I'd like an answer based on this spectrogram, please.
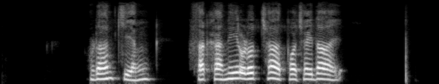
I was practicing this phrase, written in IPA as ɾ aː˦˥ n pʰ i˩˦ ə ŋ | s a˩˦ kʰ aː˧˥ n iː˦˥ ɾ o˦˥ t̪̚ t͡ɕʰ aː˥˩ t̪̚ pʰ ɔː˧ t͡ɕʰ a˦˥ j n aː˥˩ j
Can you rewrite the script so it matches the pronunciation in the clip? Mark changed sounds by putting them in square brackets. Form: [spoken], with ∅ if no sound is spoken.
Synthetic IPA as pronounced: ɾ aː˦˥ n [kʰ] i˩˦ ə ŋ | s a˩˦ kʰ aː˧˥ n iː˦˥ ɾ o˦˥ t̪̚ t͡ɕʰ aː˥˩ t̪̚ pʰ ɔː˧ t͡ɕʰ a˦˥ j [d] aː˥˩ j

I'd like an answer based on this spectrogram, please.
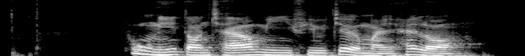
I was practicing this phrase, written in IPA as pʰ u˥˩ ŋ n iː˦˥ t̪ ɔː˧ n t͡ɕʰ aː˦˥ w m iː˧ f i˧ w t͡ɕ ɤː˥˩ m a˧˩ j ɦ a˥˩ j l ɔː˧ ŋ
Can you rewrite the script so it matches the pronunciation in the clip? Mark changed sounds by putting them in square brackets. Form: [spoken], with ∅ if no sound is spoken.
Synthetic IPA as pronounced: pʰ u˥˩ ŋ n iː˦˥ t̪ ɔː˧ n t͡ɕʰ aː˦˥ w m iː˧ f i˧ w t͡ɕ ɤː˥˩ m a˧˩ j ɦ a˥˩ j l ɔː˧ ŋ

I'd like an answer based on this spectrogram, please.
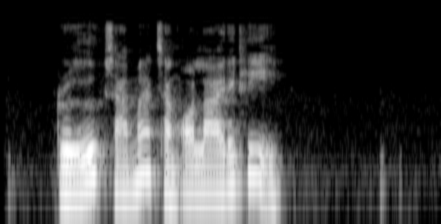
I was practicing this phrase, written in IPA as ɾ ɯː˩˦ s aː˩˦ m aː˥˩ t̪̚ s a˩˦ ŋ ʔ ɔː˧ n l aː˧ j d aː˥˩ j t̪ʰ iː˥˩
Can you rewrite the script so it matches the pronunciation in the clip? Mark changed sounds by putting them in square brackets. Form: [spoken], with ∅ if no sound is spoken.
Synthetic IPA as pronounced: ɾ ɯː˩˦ s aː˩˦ m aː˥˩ t̪̚ s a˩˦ ŋ ʔ ɔː˧ n l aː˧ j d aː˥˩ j t̪ʰ iː˥˩

